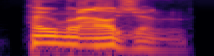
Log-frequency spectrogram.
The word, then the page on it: homoousian: British English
